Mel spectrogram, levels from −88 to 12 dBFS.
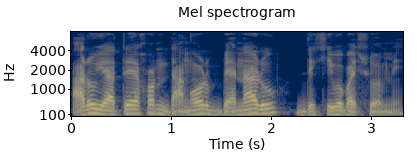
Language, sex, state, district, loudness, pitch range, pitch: Assamese, male, Assam, Kamrup Metropolitan, -20 LUFS, 125-155 Hz, 145 Hz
